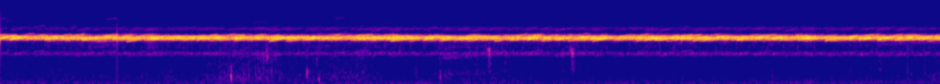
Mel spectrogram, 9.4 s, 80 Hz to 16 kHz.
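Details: Early-season vernal pool on 17 March 2016, frogs in full chorus: an intense, seamless high-pitched ringing of countless overlapping calls, with faint low rustling and a few soft clicks beneath.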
